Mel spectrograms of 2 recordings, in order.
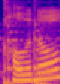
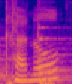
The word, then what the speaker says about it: colonel: to always um I used to always say colonal for colonel because you know to me it just makes more sense colonal.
